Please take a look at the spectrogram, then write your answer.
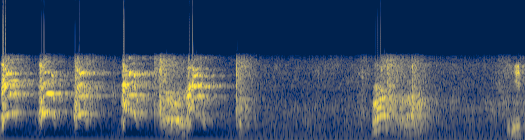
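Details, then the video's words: A Cocker Spaniel puppy barks at a broom during housework, objecting to it. Five quick, sharp barks come in a burst, then a single later bark over a steady low hum and sweeping noise. "doesn't like the broom"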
